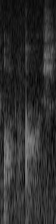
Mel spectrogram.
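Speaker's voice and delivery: realizing in a hushed whisper. Retold or imitated. Cashier finally understanding toilet, whispered to herself. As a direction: breathe it out as a discovery. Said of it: "And I was like".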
